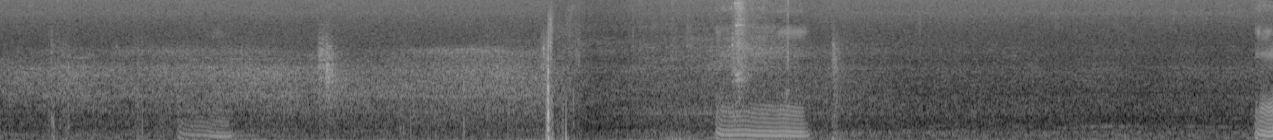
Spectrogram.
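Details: Pekingese dog snoring indoors: a faint rasp near two seconds, then a louder harmonic snort lasting under a second around seven seconds, with another starting at the very end over a low steady hum.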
